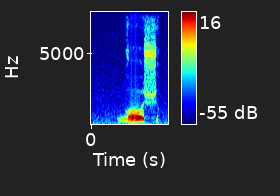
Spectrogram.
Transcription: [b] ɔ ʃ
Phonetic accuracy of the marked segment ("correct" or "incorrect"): incorrect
